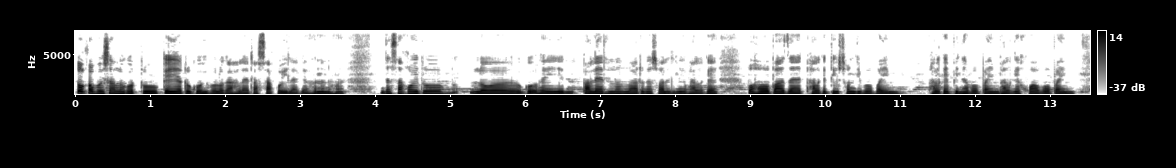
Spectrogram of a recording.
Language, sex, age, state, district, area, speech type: Assamese, female, 30-45, Assam, Morigaon, rural, spontaneous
